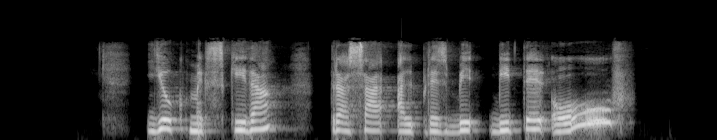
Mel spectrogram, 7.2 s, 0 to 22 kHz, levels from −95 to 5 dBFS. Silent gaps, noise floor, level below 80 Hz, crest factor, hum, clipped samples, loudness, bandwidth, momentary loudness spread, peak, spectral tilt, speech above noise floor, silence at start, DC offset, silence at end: 1.40-1.47 s, 3.18-3.31 s; -45 dBFS; -56 dBFS; 18 dB; none; under 0.1%; -17 LUFS; 7.6 kHz; 7 LU; 0 dBFS; -4.5 dB/octave; 29 dB; 1.1 s; under 0.1%; 0.9 s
